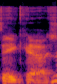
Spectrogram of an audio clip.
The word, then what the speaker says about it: Sakash: What's the proper pronunciation of your last name? Yeah, it is Sakash. It's a very credit union friendly name, especially if you're in a liquidity crunch. You just got to say cash, right?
